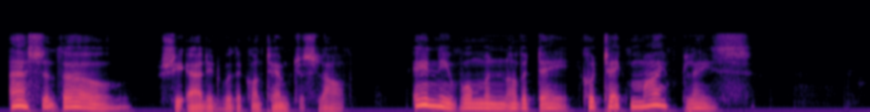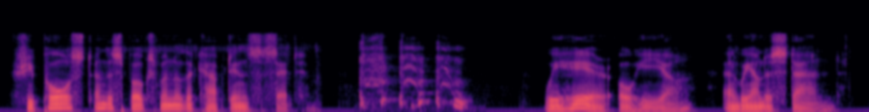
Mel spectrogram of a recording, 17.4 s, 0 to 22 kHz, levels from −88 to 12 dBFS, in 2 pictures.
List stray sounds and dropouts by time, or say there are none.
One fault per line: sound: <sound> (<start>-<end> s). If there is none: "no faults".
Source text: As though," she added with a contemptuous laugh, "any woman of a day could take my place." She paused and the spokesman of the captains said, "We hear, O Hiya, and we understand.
sound: cough (12.3-13.4 s)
